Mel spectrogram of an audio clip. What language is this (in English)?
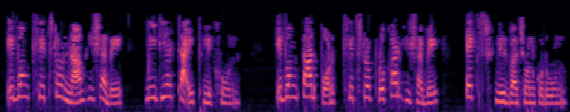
Bangla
